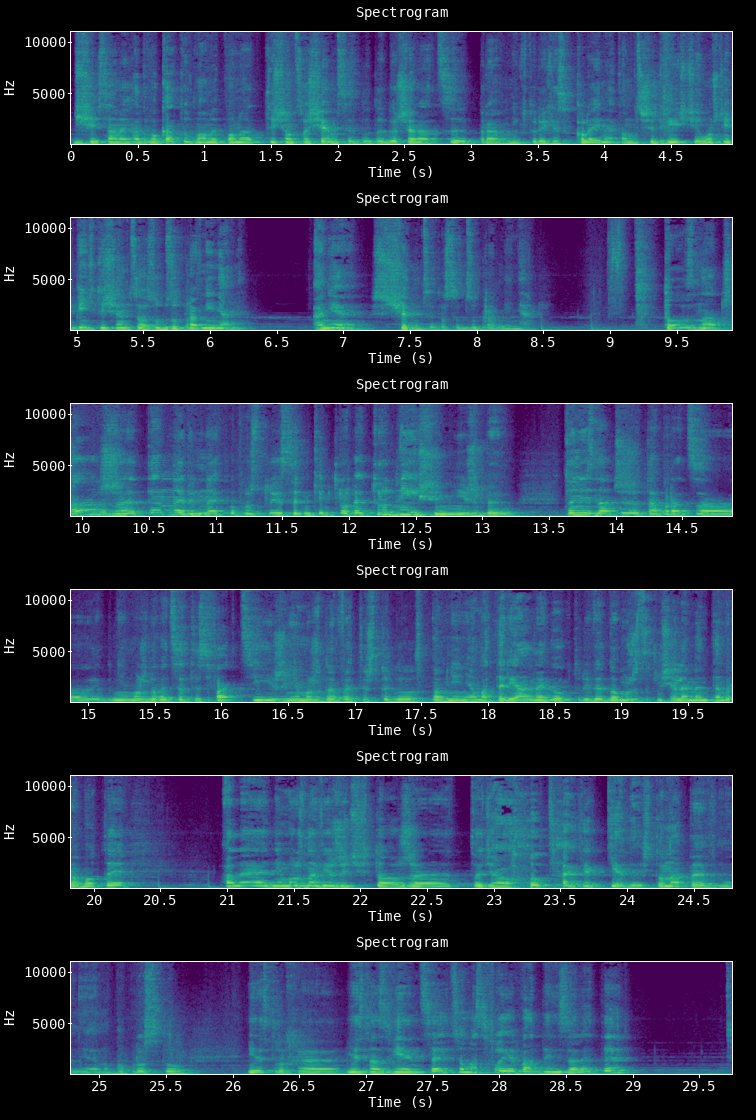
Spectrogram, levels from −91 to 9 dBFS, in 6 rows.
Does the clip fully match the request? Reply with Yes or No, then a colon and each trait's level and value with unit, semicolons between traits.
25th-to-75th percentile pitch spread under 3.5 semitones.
No: average, 4.2 semitones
